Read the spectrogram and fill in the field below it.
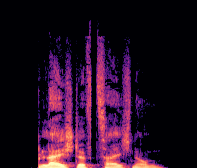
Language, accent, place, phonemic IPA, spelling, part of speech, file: German, Germany, Berlin, /ˈblaɪ̯ʃtɪftˌt͡saɪ̯çnʊŋ/, Bleistiftzeichnung, noun, De-Bleistiftzeichnung.ogg
- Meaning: pencil drawing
